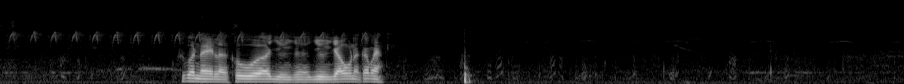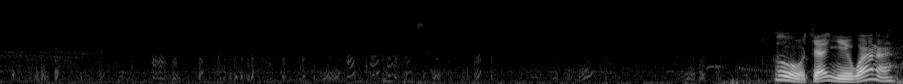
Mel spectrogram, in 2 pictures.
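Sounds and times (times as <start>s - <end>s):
high bird chirps: 0.0s - 18.0s
soft rustling: 3.8s - 16.8s.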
